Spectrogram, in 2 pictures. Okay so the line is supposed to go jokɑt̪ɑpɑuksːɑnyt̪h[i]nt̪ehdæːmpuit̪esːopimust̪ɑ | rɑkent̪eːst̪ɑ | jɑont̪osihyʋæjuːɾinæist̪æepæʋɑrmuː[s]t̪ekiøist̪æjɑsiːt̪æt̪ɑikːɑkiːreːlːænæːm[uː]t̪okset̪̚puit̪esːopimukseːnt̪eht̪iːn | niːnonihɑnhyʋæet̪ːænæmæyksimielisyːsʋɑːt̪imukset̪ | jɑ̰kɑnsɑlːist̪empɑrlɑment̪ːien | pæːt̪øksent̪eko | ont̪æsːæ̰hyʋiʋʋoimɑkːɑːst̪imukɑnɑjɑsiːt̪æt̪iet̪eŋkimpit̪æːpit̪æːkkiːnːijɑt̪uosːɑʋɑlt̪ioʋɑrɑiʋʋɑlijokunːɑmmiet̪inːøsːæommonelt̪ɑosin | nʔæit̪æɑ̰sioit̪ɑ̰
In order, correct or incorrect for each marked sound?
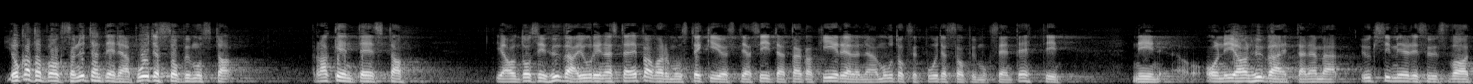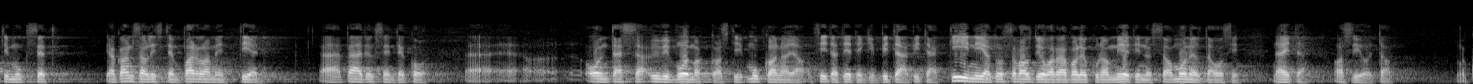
incorrect: æ, correct, correct

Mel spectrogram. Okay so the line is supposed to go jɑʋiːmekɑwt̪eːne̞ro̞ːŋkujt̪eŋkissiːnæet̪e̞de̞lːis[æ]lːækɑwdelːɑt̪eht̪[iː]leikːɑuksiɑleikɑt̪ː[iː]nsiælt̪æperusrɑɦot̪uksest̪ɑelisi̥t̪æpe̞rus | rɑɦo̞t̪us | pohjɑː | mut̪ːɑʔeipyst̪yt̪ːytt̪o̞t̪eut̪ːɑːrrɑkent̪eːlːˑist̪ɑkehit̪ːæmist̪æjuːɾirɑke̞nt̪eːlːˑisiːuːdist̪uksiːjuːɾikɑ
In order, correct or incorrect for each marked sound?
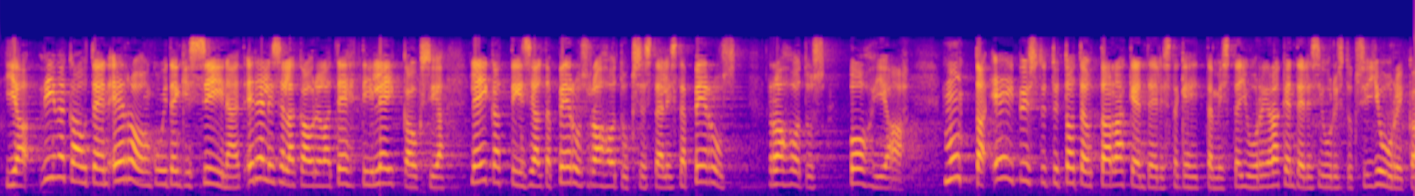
incorrect: e, correct, correct

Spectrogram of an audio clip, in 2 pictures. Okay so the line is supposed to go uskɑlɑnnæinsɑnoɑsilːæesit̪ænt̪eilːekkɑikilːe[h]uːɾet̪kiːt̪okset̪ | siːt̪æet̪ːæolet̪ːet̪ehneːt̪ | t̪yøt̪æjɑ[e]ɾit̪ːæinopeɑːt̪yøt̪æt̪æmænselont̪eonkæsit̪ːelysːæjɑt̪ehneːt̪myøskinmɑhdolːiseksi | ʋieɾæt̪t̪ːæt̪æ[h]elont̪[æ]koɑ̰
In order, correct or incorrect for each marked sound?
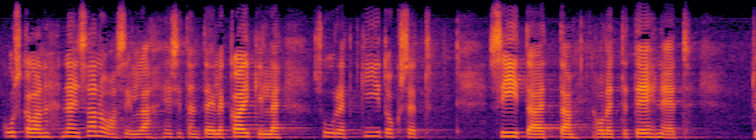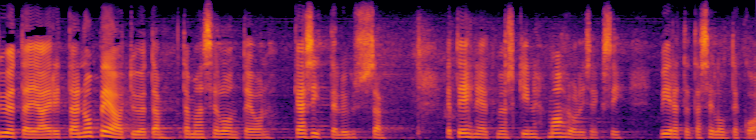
incorrect: s, correct, incorrect: s, incorrect: e

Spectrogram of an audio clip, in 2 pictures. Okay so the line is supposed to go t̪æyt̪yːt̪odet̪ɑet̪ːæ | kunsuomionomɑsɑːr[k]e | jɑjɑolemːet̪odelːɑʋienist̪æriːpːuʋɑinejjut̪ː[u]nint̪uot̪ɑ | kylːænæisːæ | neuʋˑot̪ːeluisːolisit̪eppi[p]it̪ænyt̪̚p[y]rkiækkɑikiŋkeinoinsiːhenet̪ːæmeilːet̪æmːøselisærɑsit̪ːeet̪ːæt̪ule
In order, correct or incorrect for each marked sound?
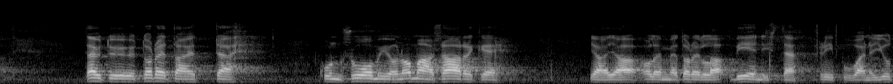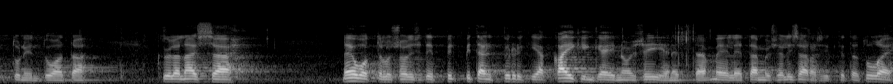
correct, correct, correct, correct

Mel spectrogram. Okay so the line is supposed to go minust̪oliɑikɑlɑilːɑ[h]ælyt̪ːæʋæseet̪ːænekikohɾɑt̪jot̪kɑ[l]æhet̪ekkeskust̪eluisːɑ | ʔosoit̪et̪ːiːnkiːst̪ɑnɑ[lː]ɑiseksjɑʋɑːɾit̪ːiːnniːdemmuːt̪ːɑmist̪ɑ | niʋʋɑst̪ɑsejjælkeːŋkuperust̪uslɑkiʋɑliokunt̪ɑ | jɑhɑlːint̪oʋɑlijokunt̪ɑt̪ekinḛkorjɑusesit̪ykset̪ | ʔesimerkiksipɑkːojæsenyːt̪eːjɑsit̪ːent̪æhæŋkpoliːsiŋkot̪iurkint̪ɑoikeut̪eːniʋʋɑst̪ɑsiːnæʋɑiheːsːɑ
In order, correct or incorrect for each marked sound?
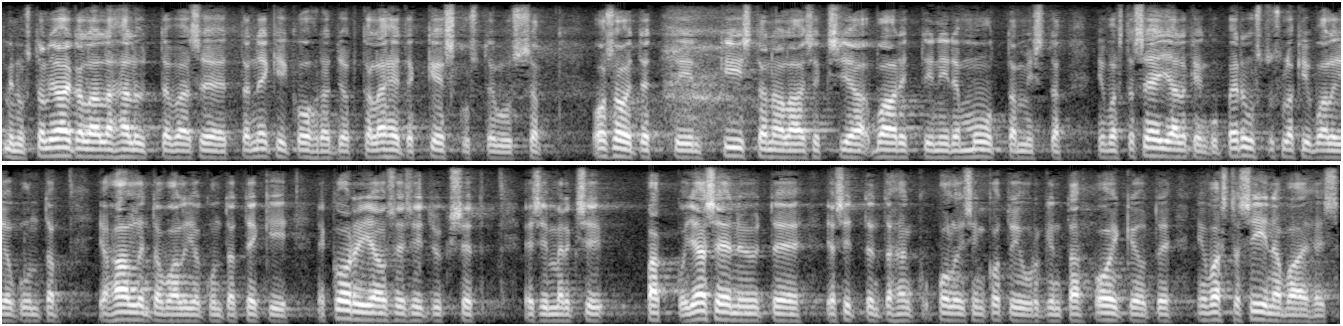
correct, correct, incorrect: l

